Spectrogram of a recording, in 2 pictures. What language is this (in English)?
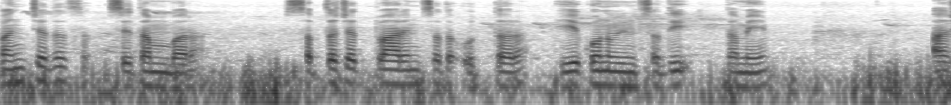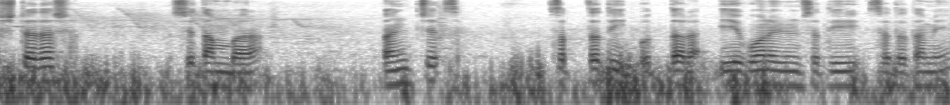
Sanskrit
